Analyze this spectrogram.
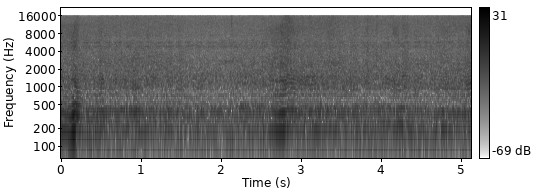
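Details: Honeybee swarm out of its hive, a steady low drone of many wingbeats with bands near 200 and 400, one brief louder buzz passing close at the start and another near three seconds.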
